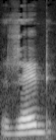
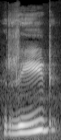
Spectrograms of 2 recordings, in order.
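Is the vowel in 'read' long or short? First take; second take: short; long. First: The vowel is a short 'e' sound. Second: The vowel is a long 'ee' sound. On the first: The action already happened. "read is past" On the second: The action happens now or habitually. "Read is present"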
